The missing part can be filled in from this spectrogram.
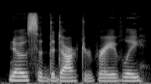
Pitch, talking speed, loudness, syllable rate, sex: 165 Hz, 195 wpm, -19 LUFS, 5.9 syllables/s, female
